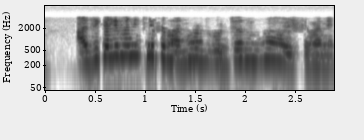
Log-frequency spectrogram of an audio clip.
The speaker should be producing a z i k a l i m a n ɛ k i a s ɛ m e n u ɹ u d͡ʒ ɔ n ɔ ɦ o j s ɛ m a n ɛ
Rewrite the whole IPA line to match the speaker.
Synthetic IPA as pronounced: a z i k a l i m a n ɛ k i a s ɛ m a n u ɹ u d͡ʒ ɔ n ɔ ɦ o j s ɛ m a n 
